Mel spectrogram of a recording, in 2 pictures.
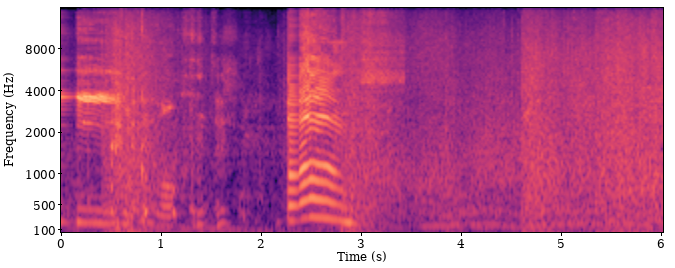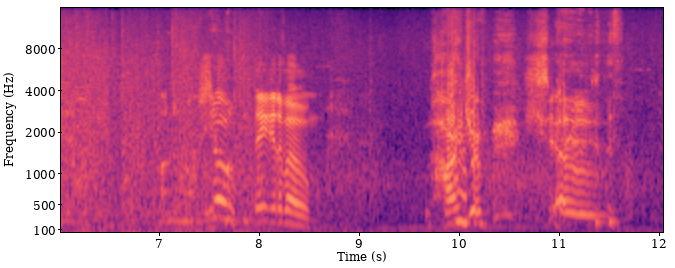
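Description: A heavy truck engine rumbles as the truck drives over rough ground.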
